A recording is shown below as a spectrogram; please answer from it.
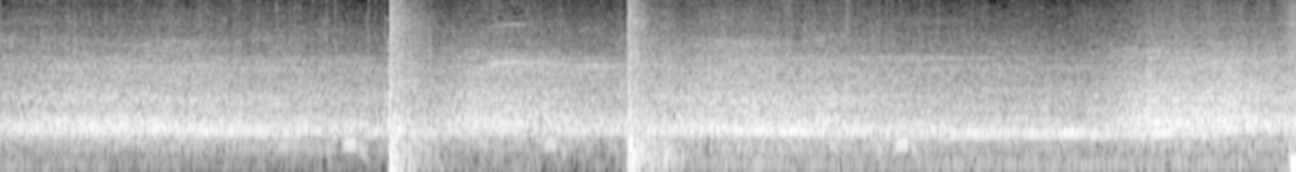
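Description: Two pistol shots about a second and a half apart, the first a little over two and a half seconds in, over a stadium crowd cheering steadily.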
